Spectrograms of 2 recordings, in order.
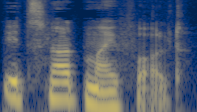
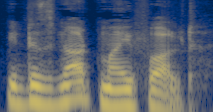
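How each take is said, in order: First: 'It is' is contracted into one syllable. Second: 'It is' is said as two full words. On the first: "இல்லைன்னா இட்ஸ் not my fault" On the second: "இட் இஸ் not my fault அப்படின்னு பேசிக்கோங்க"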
